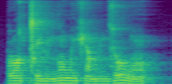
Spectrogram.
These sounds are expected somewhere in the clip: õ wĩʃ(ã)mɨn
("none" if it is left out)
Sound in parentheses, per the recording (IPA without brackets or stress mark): ã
